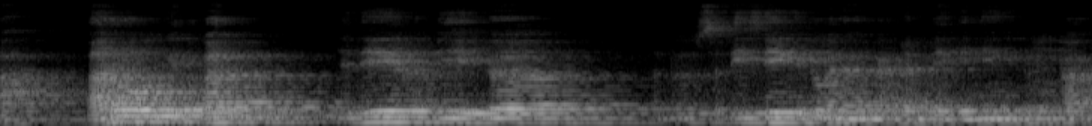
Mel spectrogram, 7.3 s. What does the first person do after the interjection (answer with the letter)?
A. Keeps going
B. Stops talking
B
